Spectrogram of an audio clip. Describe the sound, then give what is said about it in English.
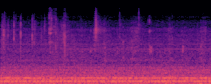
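Someone bites into and chews a Japanese Kit Kat: a run of short, crisp crunches and wet squishes at an irregular pace, fairly quiet, over a steady low hum, with no talking. “Every time I eat this, I love it.”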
